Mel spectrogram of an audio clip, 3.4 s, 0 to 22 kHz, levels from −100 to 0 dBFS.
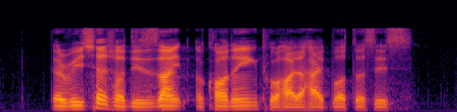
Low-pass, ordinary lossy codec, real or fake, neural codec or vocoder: none; none; real; none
